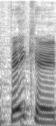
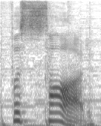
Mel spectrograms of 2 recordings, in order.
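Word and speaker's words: façade: idiot that was also saying fake aid as well and then there's also people that don't believe you it's like no facade that sounds like a stupid way it's fake aid I know people my twenties that are still pronouncing it fake aid I don't know if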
